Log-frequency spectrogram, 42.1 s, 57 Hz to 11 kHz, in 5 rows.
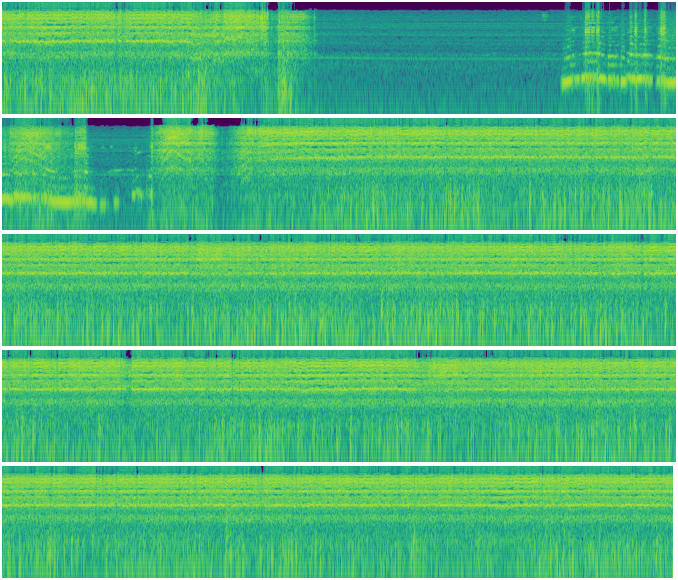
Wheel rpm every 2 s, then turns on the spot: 230, 200, 10, 0, 0, 30, 220, 240, 230, 230, 230, 230, 230, 230, 230, 230, 230, 230, 230, 230, 230.
none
